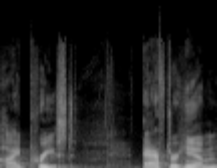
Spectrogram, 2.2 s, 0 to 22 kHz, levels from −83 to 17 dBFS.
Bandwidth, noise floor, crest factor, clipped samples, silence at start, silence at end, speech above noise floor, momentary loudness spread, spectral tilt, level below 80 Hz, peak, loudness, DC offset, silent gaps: 17 kHz; -48 dBFS; 18 dB; under 0.1%; 0 s; 0 s; 30 dB; 10 LU; -5 dB/octave; -64 dBFS; -2 dBFS; -18 LUFS; under 0.1%; none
